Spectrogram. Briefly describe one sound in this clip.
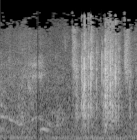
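A young boy speaks briefly.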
